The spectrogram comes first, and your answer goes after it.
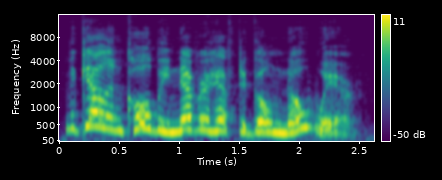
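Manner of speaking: lightly voiced boy complaining; boy's complaint. A narrator's reading. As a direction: grumble like a bored kid. CJ keeps complaining.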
